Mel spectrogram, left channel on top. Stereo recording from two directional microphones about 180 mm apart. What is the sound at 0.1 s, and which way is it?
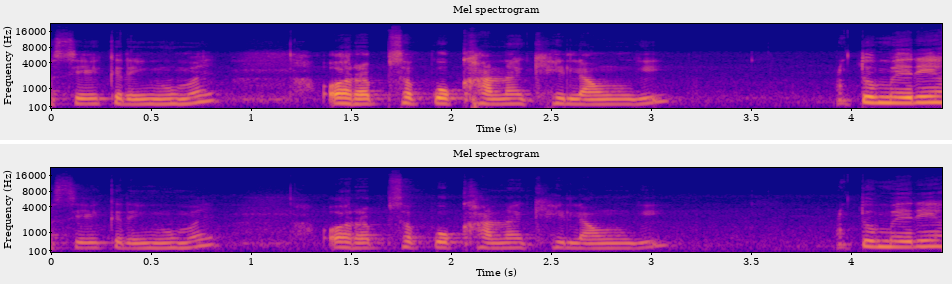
A woman's voice, 30° left (ahead or behind).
